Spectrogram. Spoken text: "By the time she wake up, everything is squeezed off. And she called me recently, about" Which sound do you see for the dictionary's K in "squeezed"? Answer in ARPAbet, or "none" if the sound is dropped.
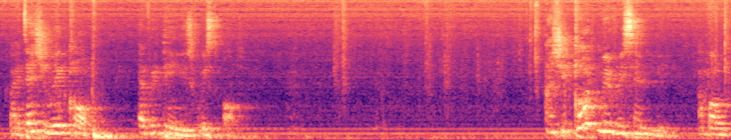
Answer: none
